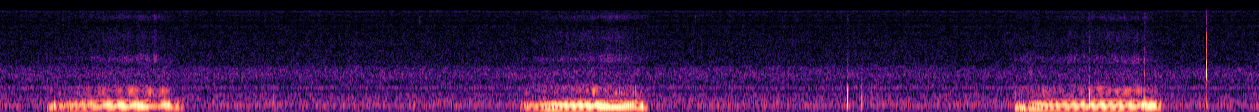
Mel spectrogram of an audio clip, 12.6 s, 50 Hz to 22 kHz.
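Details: Sleeping cat snoring softly, each inward breath a buzzing, slightly musical rattle, about 13 breaths a minute.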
